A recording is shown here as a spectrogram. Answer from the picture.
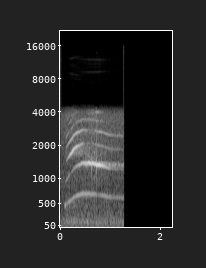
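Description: A single long cat meow that rises in pitch at the start, holds, then falls slightly, cut off abruptly after a little over a second.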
